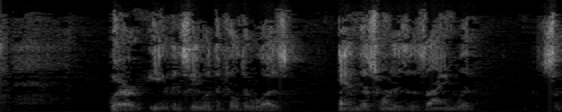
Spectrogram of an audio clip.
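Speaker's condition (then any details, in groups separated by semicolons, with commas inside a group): Laryngectomy; tracheoesophageal puncture, voice prosthesis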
